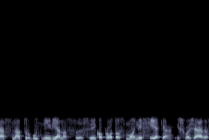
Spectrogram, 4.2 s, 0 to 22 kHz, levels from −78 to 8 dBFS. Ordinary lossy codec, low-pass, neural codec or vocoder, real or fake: Opus, 24 kbps; 3.6 kHz; codec, 24 kHz, 6 kbps, HILCodec; fake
